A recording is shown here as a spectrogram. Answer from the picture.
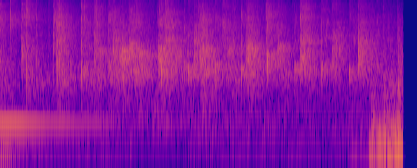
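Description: The band's final sustained chord from electric guitars and keys fades out within the first second, then a small audience claps unevenly, a scattering of hands. A low rumble swells just before the sound cuts off.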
